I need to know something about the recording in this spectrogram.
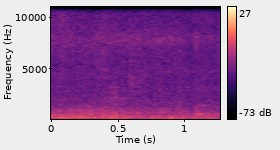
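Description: A little girl's skateboard wheels roll steadily over pavement, a continuous gritty rumble with a faint rattling texture, even in loudness throughout, with no voices.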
